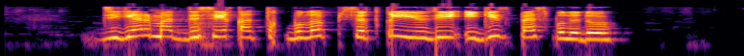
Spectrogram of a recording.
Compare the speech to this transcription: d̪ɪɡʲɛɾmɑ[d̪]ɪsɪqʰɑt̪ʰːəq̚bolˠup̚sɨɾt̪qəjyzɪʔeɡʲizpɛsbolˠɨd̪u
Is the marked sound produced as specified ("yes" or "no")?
no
